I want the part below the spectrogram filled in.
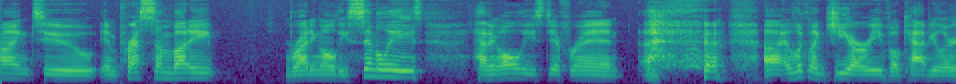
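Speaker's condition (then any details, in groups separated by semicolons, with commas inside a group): No condition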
